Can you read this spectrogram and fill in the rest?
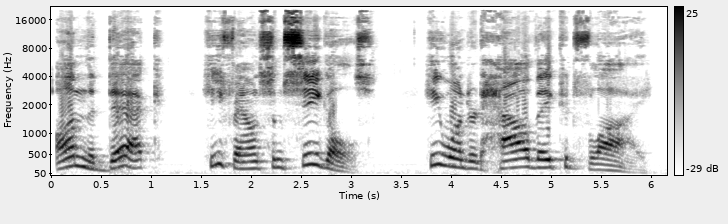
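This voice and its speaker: A man reading a children's storybook aloud in a deliberate, expressive storytelling manner. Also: high-pitched. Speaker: university athletics director reading aloud.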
